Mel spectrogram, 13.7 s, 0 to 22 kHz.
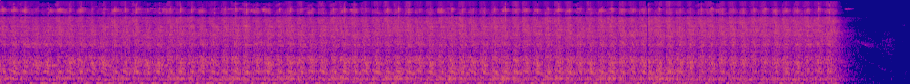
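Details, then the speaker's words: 2012 John Deere 333D skid steer, reman long block diesel, first cranking after install with coolant and battery connected: steady cranking at about three turns a second for twelve seconds, no fire or smoke. Owner suspects air in the fuel system. "I don't see any smoke yet I don't see anything weird though"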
